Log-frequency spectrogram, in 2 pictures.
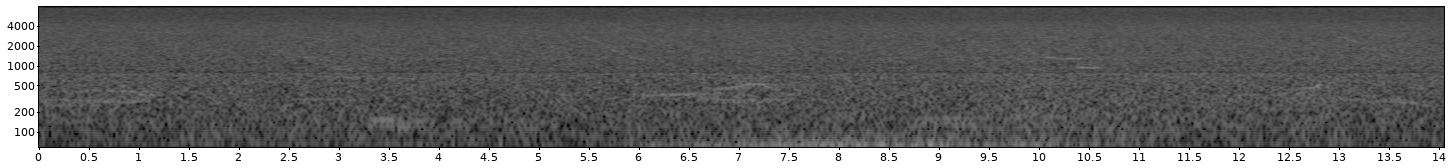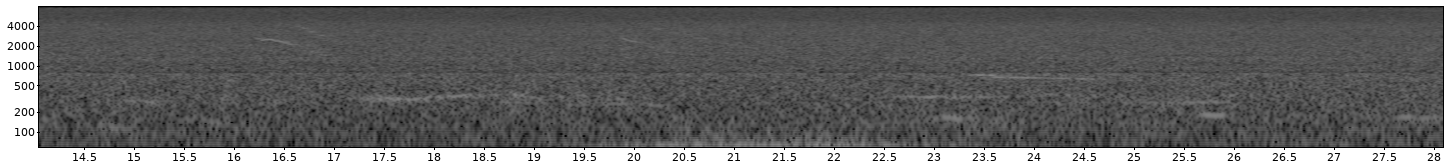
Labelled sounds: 10.4	10.6	humpback whale, 0.90 to 1.2 kHz
16.2	16.7	humpback whale, 2.1 to 2.7 kHz

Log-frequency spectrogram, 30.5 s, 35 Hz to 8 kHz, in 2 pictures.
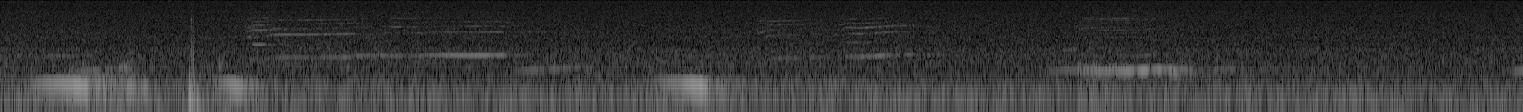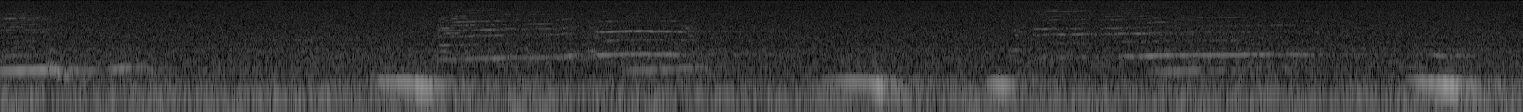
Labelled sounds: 2.4	5.1	humpback whale, 1.4 to 3.2 kHz
7.7	9.2	humpback whale, 1.5 to 2.9 kHz
10.9	11.3	humpback whale, 3.0 to 3.2 kHz
15.3	15.5	humpback whale, 3.1 to 3.3 kHz
19.7	22.0	humpback whale, 1.3 to 4.8 kHz
25.5	27.4	humpback whale, 1.4 to 4.6 kHz
27.9	28.2	humpback whale, 2.2 to 2.4 kHz

